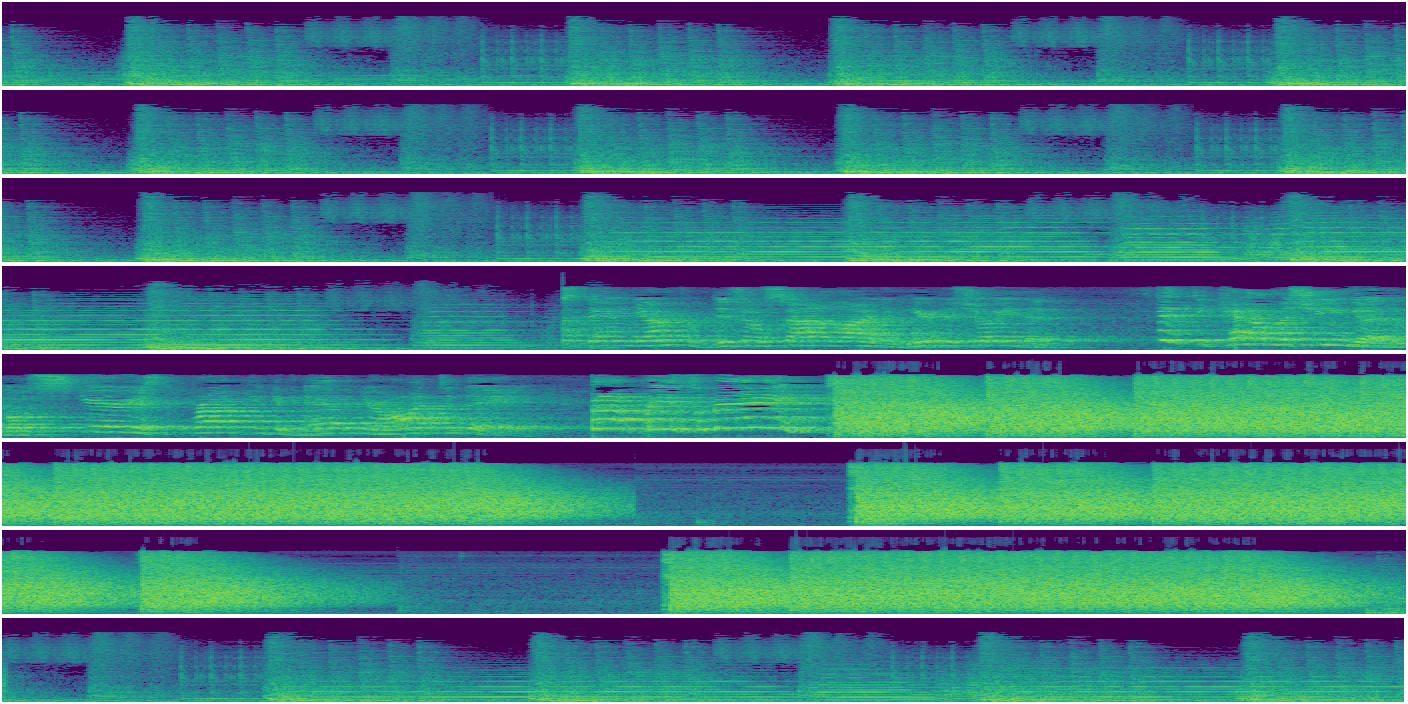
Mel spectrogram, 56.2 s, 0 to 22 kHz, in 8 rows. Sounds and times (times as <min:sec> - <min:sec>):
Music: 0:00.0 - 0:24.4, 0:47.8 - 0:56.1.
